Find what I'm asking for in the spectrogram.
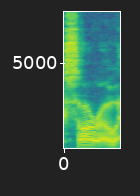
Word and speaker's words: Sahro: Sorrow's name is spelled S-A-H-R-O, but it sounds like Sorrow. And her last name is spelled M-U-S-E, which, is it Muse? – Yeah, Musa or Muse.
